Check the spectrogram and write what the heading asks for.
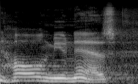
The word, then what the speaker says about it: Hull-Muniz: People are going to, when they see his name, all the time, and I see it, how do you pronounce that last name? But it's Shane Hull-Muniz. Shane, are you there?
